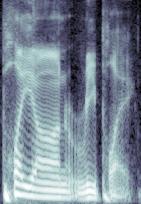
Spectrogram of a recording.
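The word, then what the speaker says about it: Plaion Replai: It's I got a funny way they spell it, but it's called uh uh a play on replay. Okay? P L A I O N replay is R E P L A I.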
